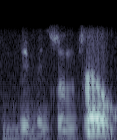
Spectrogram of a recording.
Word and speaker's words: DiVincenzo: But I would think if you're getting Allen, you're getting somebody who's more of a scorer than DiVincenzo. I don't know how to say his name, but hey, you nailed it.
